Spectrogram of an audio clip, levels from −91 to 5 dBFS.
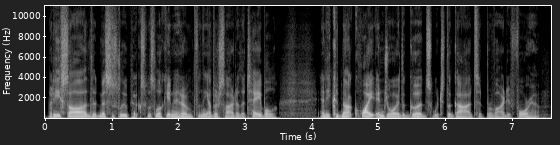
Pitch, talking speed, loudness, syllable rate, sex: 95 Hz, 255 wpm, -21 LUFS, 5.9 syllables/s, male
